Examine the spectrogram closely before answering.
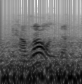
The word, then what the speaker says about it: Carron: So, I had to ask a guy how to pronounce it cuz it's Karen with a C and it's a double R. It's double R, which in Spanish is a R sound.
